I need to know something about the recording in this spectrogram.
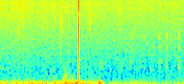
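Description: A record player's tone arm drops onto a record with a soft thump.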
